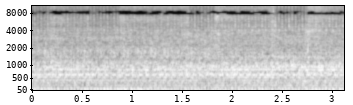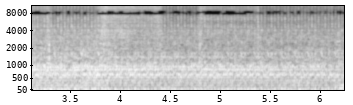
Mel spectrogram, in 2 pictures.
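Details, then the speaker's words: GM Ecotec 1.4L engine in a Chevy Cruze at idle with the valve cover opening exposed: a steady airy rush over the running noise as air is drawn through the hole, indicating a failed PCV valve in the valve cover. "you can hear that air rushing through the hole there and that's not supposed to be happening so we know that my PCV valve in my valve cover is bad"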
